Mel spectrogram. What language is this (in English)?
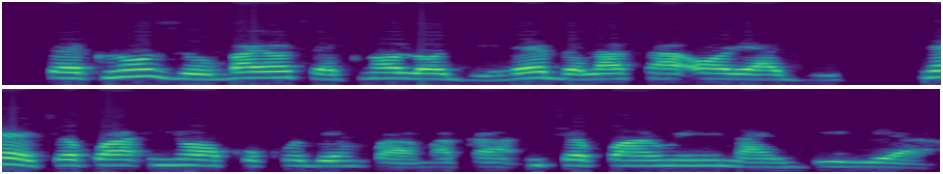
Igbo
